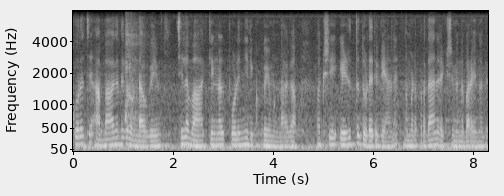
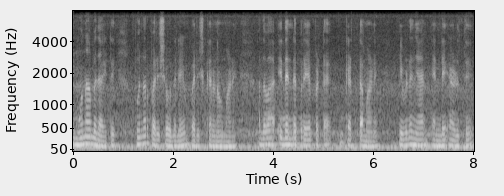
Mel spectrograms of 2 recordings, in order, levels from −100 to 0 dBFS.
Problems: none marked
